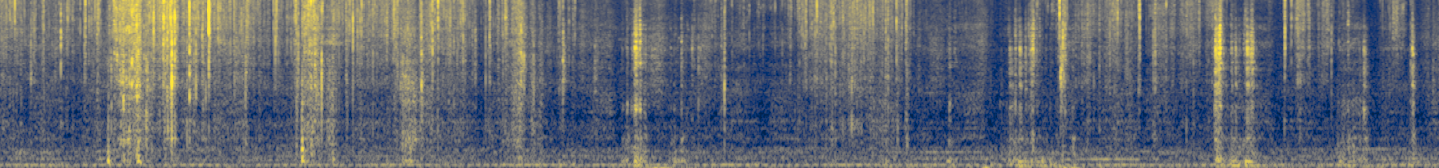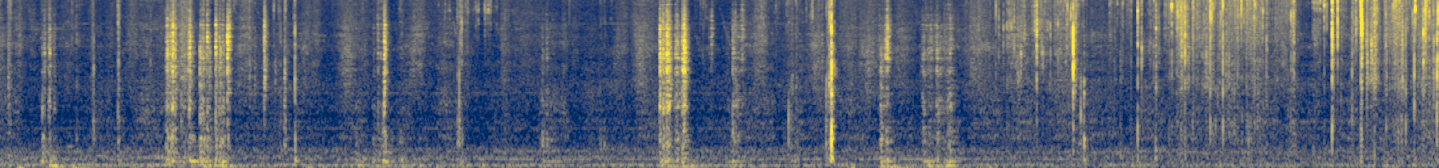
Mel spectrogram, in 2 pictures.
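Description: Dyed gym chalk crushed and rubbed between hands: soft powdery crunching and crackling, with louder sharp crunches scattered through.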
